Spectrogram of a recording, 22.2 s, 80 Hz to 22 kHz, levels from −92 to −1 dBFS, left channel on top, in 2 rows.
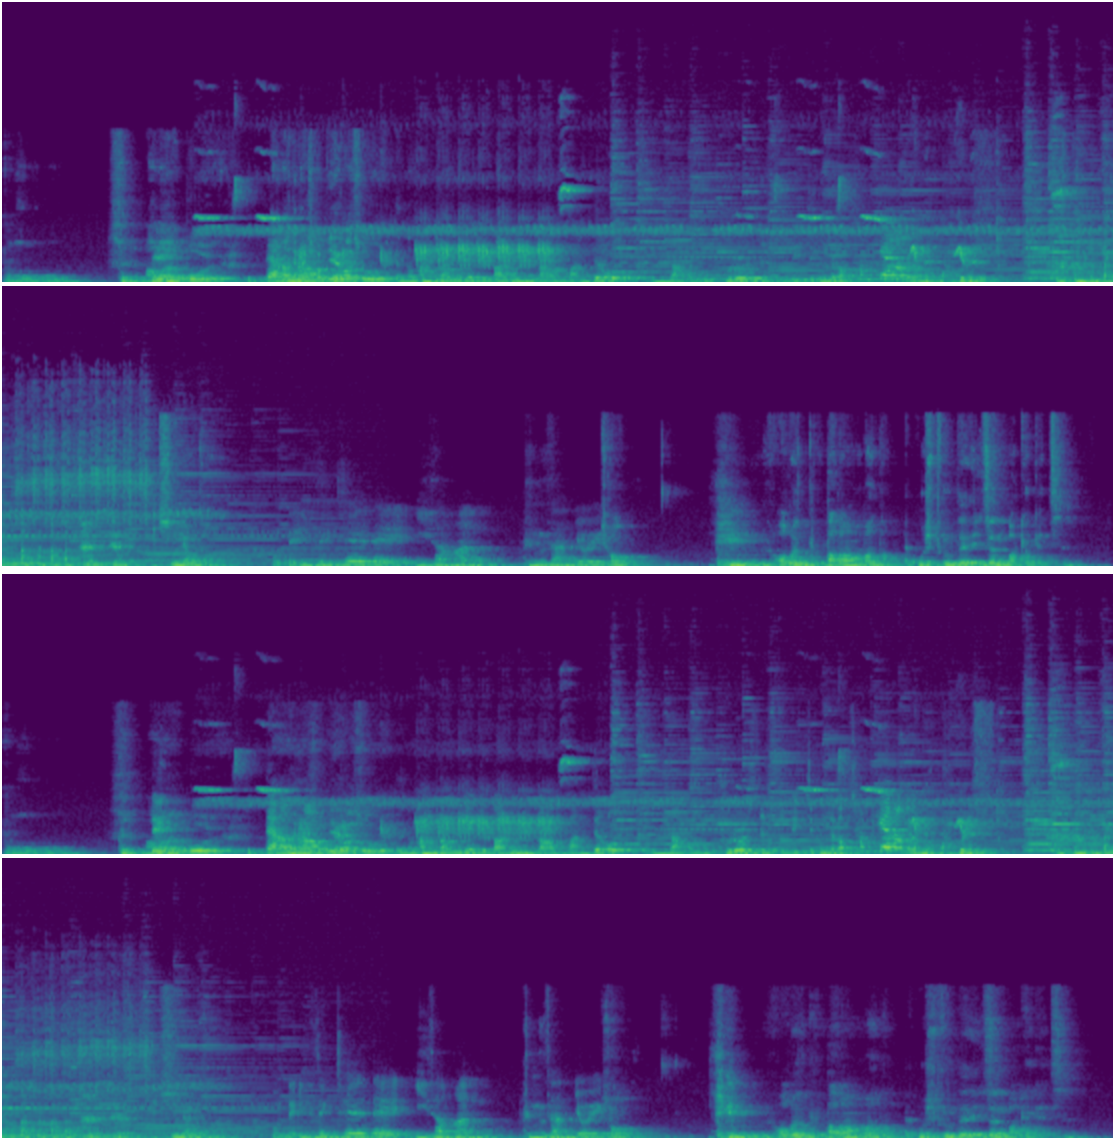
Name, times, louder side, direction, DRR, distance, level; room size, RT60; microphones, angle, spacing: voice 1, 0.0-0.8 1.1-4.5 10.5-13.4 17.1-17.4 18.2-21.8, left 1 dB, 65° left, 2 dB, 2.3 m, -30 dB
voice 2, 1.2-1.8 2.6-3.2 4.2-9.8 10.4-10.6 13.8-17.3 18.2-18.6, right 1 dB, 65° right, 3 dB, 1.9 m, -31 dB
sound 1, 1.9-13.3, left 3 dB, 20° left, 1.3 m, -42 dB
Harp, 5.9-15.0, equal, 5° right, 2.1 m, -42 dB
10.5 x 7.8 x 7.2 m, 0.97 s
head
